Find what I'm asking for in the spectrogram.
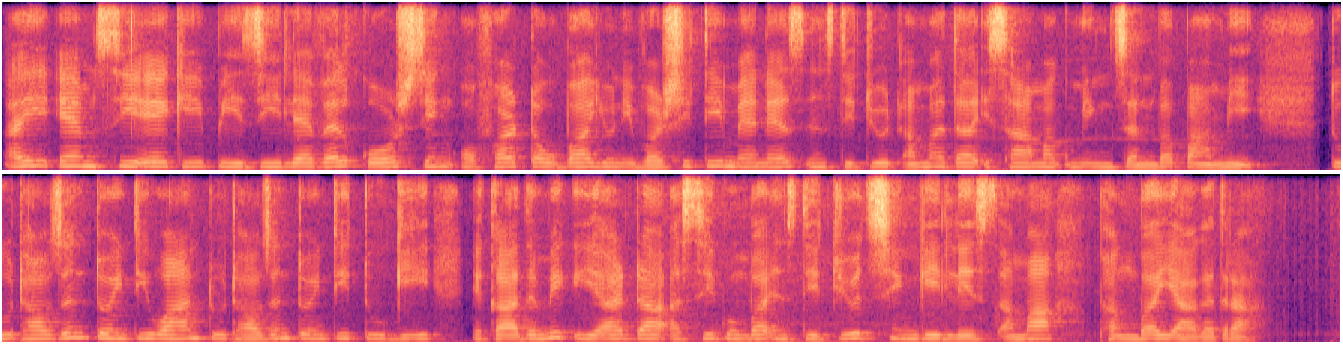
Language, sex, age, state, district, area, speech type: Manipuri, female, 45-60, Manipur, Bishnupur, rural, read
